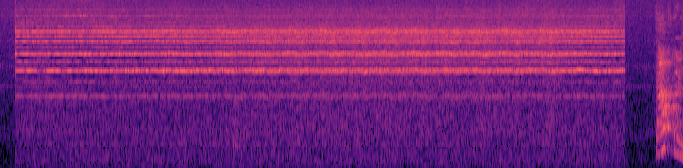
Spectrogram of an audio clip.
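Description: Electronic tuner sounding a steady high electronic tone while being whirled in a circle on a string, its pitch shifting slightly higher as it swings toward the listener and lower as it swings away: the Doppler effect. The tone starts just after the beginning and cuts off suddenly near the end.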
